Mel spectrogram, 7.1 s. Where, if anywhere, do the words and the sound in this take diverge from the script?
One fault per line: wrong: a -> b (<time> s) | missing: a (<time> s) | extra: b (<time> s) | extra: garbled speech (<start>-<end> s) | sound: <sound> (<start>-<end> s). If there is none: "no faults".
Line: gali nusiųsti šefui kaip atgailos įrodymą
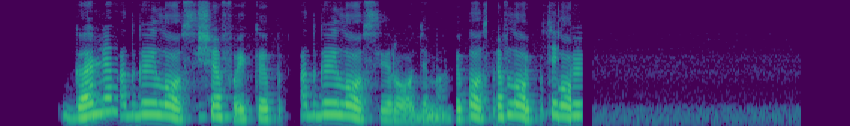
wrong: nusiųsti -> atgailos (1.1 s)
extra: garbled speech (3.8-4.9 s)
